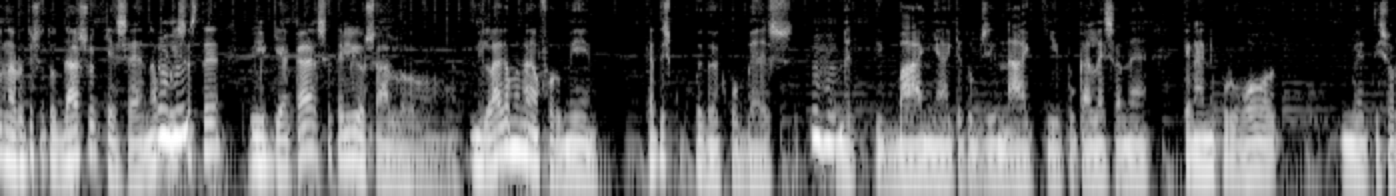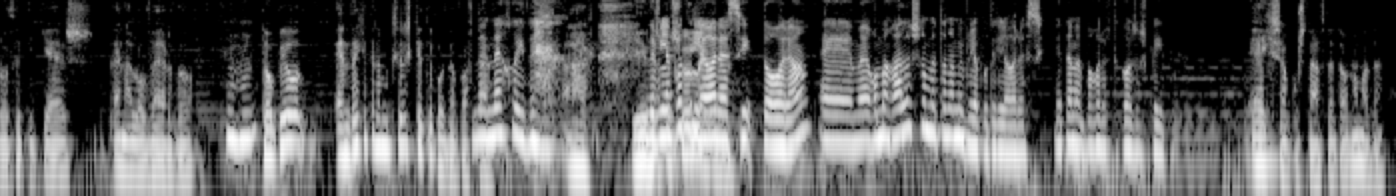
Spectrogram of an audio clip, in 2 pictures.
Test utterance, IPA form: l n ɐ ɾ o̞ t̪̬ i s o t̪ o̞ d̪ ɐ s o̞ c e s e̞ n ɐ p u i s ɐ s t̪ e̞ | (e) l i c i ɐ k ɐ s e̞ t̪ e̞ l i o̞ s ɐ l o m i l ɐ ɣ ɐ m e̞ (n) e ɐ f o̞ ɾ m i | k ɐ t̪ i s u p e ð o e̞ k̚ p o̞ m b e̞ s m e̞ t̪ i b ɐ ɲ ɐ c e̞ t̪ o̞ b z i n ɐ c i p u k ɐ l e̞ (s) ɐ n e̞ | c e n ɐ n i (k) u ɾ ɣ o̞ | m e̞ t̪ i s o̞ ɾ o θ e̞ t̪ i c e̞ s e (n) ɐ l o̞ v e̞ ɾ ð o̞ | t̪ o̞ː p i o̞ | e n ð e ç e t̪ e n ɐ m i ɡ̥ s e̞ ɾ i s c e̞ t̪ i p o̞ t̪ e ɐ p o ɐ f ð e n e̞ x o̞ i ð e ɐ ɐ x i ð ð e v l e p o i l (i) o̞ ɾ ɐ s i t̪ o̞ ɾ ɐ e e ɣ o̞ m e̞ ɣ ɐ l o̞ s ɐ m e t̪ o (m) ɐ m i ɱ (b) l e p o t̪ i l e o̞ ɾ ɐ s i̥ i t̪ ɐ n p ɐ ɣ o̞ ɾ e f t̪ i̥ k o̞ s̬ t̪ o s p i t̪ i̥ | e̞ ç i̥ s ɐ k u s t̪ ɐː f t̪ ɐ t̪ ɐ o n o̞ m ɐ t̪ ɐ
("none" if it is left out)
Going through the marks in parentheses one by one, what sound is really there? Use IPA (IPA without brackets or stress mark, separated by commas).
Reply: i, m, s, p, n, e, n, v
